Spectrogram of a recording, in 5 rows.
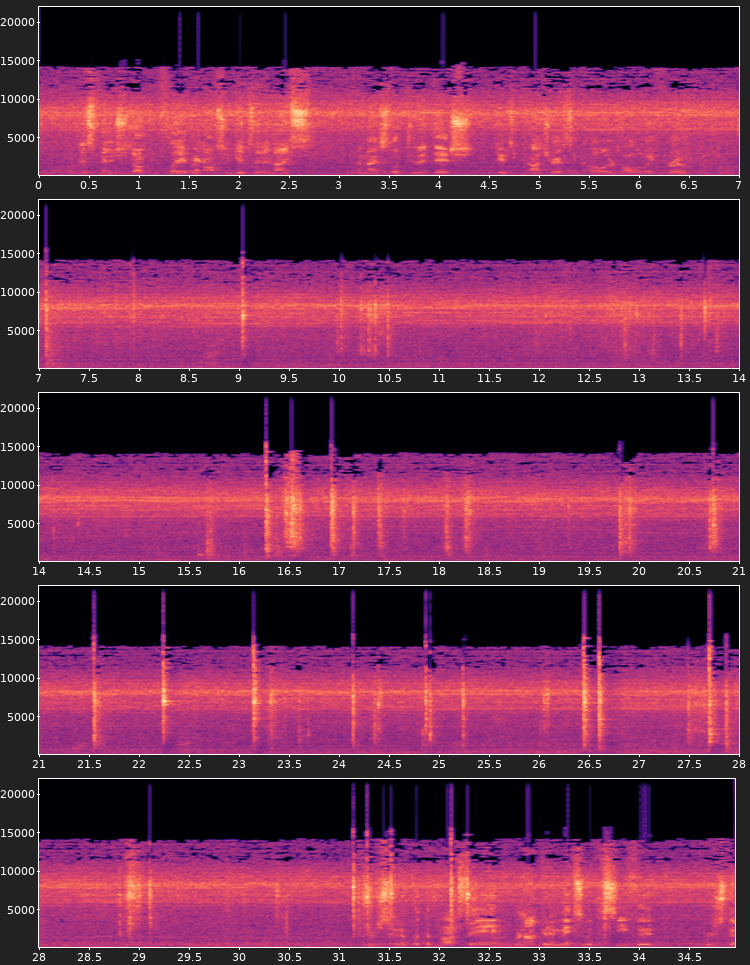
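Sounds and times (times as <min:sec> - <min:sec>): kitchen ventilation hum: 0:00.0 - 0:34.9.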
